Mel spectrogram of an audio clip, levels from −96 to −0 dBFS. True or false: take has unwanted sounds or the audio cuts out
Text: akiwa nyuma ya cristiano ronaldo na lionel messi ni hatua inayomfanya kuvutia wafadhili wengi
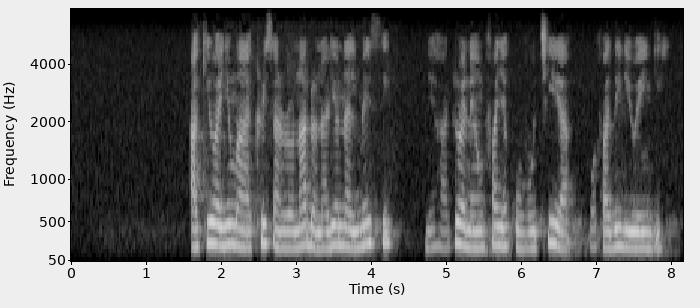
false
